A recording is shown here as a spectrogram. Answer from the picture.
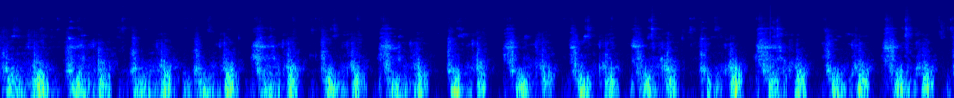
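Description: A man breathing hard from exertion in a steady rhythm, about a breath every half second to second, as he works through repetitions of a resistance-band pulling exercise.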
